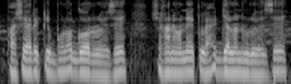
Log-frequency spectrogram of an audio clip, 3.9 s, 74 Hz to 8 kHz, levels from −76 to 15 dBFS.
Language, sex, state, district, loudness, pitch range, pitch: Bengali, male, Assam, Hailakandi, -18 LUFS, 140-150 Hz, 145 Hz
